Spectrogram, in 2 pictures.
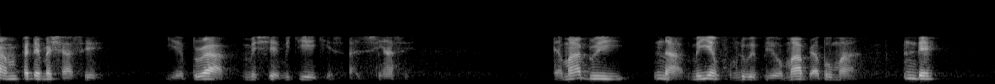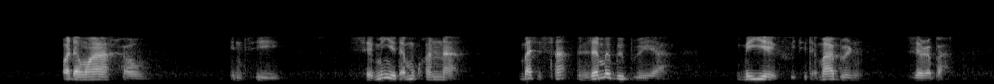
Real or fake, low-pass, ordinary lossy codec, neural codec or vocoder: real; 3.6 kHz; Opus, 32 kbps; none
